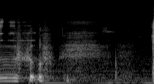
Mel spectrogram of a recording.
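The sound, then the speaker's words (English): Glass falls and clinks: a couple of sharp knocks in quick succession, a softer rattle, then a bright high ring at the end, with a voice-like tone at the start. “Did you broke your glass? No.”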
